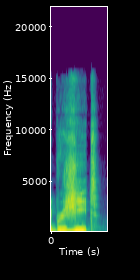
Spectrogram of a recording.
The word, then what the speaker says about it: Brigitte: that plays out but I think it's supposed to be a hard G like in her in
